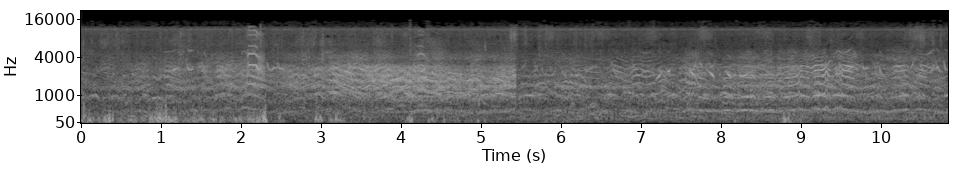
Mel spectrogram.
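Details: A dense colony chorus of king penguins at Fortuna Bay, South Georgia: many overlapping trumpeting, warbling calls with a wavering, honking quality, over low rumbles of wind and handling.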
